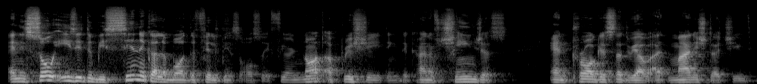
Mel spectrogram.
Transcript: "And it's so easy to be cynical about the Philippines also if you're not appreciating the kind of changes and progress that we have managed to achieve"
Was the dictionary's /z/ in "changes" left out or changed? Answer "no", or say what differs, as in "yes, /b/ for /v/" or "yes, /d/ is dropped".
yes, /s/ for /z/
